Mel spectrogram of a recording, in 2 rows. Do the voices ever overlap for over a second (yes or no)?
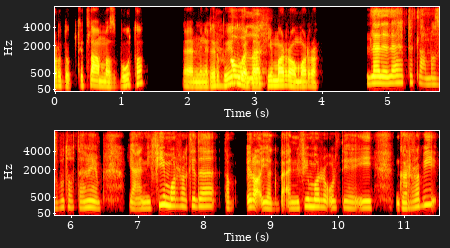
no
